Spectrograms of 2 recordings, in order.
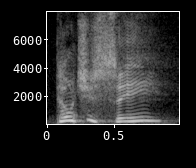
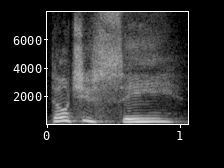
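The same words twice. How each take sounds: First: Soft plea, pitched up. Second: Soft plea. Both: Shown as a demonstration.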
